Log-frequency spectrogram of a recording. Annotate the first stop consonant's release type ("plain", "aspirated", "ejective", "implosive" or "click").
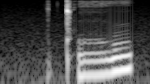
ejective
